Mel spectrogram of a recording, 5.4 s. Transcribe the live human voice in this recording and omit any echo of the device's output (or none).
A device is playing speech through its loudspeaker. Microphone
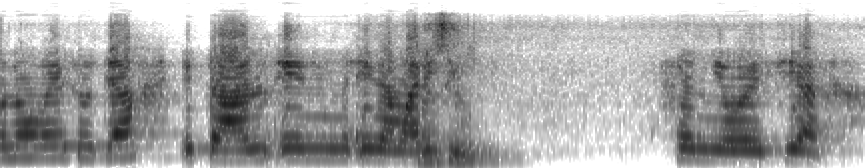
Más sin...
